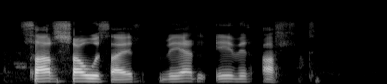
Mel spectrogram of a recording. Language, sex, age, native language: Icelandic, male, 15, Icelandic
